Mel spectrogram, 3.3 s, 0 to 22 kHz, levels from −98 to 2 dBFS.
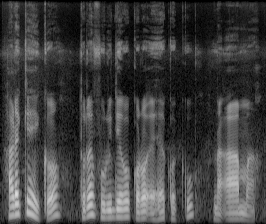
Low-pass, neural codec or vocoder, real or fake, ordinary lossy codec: none; none; real; none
